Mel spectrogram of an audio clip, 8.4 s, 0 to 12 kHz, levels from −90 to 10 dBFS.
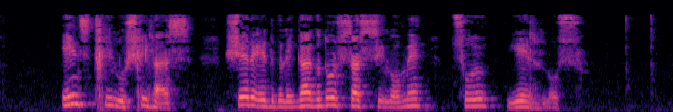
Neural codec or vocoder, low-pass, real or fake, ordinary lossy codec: none; 7.2 kHz; real; MP3, 32 kbps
